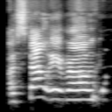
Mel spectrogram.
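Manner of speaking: loud, amused self-correction; exclaiming at own mistake. Real, not acted. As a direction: blurt it out loud and high. Realising own spelling mistake, exclaims.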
